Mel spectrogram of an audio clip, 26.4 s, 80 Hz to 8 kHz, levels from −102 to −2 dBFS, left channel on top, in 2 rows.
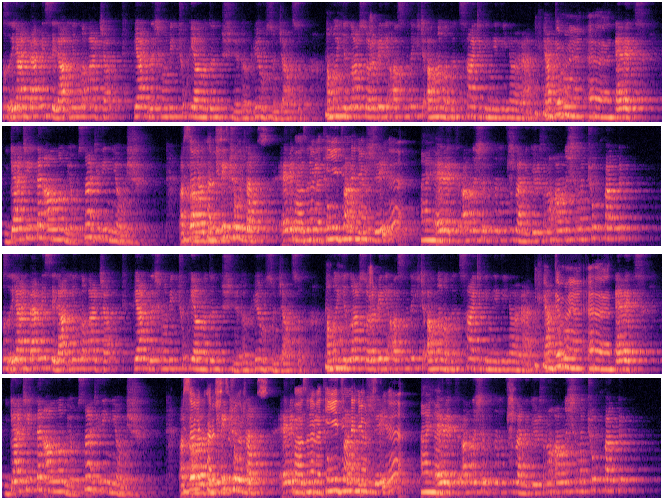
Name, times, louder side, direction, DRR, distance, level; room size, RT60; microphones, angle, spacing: voice 1, 0.0-2.2 2.6-6.2 6.5-11.4 12.2-12.8 13.2-15.9 16.5-18.3 18.7-20.9 21.6-25.6, right 1 dB, 20° right, -4 dB, 1.5 m, -27 dB
voice 2, 6.4-6.9 10.6-12.3 16.8-18.3 19.0-21.2 21.6-22.0 23.3-23.5, right 4 dB, 45° right, 11 dB, 0.4 m, -25 dB
18.0 x 10.0 x 2.4 m, 1.5 s
head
